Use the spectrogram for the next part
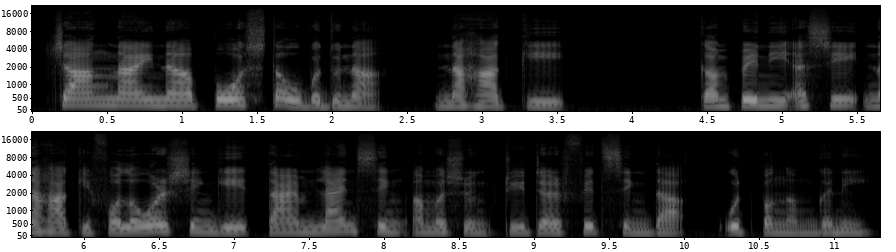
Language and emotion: Manipuri, neutral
